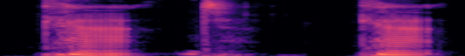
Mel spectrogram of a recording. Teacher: Fijaos que una cosa, um, si yo digo la palabra cat, cat, el eh, símbolo fonético de la A es igual que hay en la palabra pero cat termina en una consonante sorda, la T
